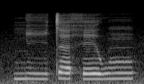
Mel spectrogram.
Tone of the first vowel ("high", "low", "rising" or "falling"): low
